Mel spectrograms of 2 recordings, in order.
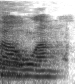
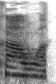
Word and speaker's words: Jaua: Jawa, Hawái. Jawa, sí. Bueno, es complicado porque es raro, pero en realidad se pronuncia tal cual se escribe.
